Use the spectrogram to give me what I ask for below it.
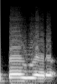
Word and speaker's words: Bejor: Allora, io sono reperibile sul mio canale YouTube Beyer Official, per la specifica Beyer si scrive con la J di Juventus o Juniores, non con la I e poi perché molti magari le cercano giustamente, certo, come l'ascoltano, no?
